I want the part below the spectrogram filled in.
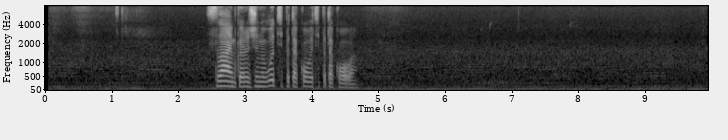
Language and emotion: Russian, neutral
